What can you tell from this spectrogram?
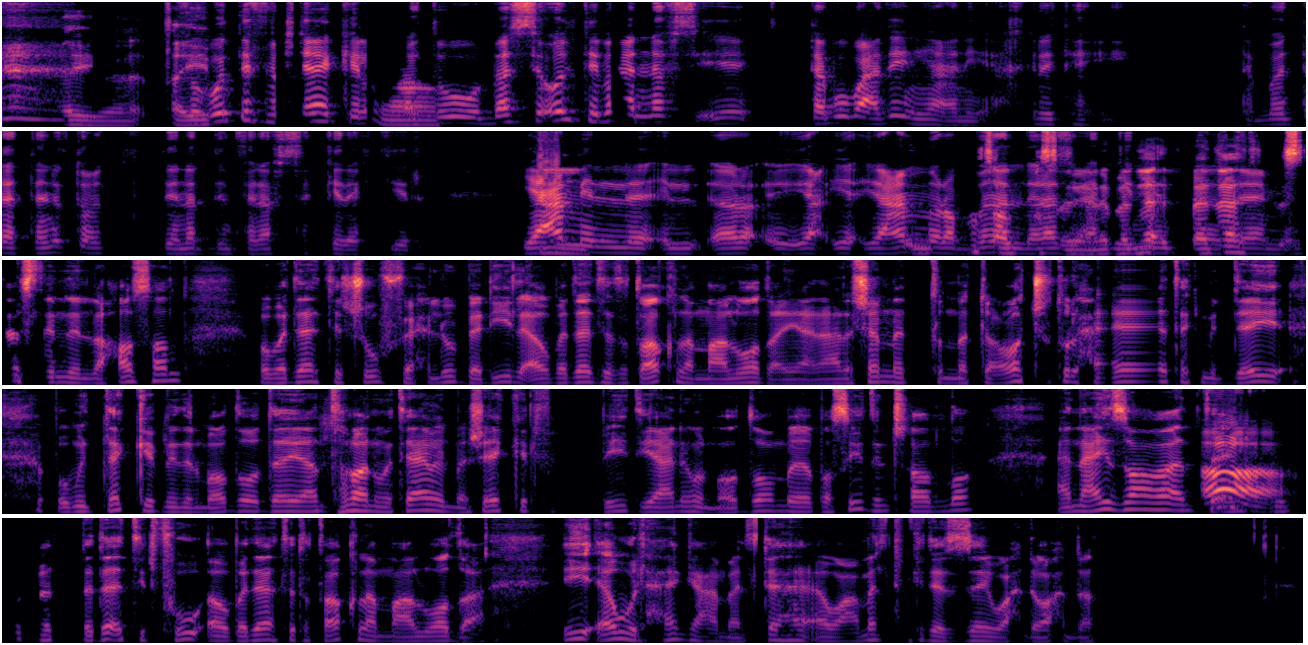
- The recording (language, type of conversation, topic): Arabic, podcast, إيه أهم نصيحة تديها لحد بينقل يعيش في مدينة جديدة؟
- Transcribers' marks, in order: tapping; unintelligible speech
